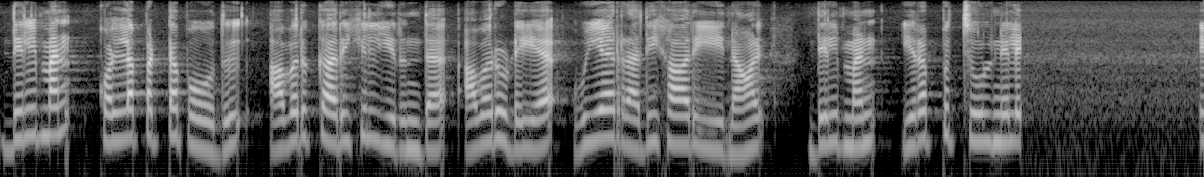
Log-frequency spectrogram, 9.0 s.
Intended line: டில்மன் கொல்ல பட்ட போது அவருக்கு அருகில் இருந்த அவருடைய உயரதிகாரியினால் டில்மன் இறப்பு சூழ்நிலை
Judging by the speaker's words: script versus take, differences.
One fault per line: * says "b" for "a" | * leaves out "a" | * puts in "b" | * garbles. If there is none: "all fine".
all fine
